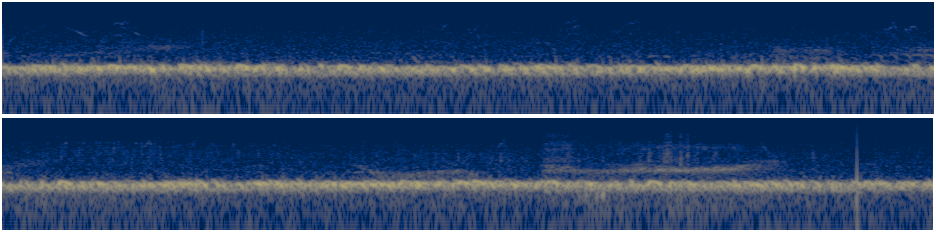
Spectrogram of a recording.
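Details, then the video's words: Black grouse lek at Krasny Bor with females present during the peak lekking phase: an unbroken, low, bubbling cooing chorus, with brief higher notes breaking in near the end. "Тетерев. Самки на току. Black Grouse lek."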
